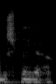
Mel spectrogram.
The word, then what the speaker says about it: بسم الله: বা সিন জের বিস, মিম লাম জের মিল, বিসমিল, লাম কাটা জবর লা, বিসমিল্লাহ, হা র জের হির, বিসমিল্লাহির, র হা জবর রহ,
